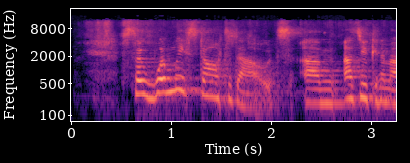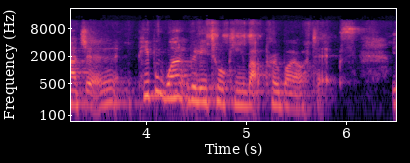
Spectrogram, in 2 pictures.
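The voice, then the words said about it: English accent. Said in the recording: “that's my English accent coming out.”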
